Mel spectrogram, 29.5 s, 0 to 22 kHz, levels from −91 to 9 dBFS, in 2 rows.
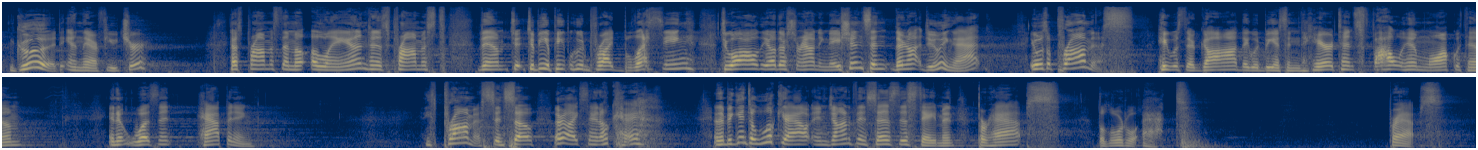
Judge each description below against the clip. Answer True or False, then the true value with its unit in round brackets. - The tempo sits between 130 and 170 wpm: True (165 wpm)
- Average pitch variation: True (4.1 semitones)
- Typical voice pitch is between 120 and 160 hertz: False (210 Hz)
